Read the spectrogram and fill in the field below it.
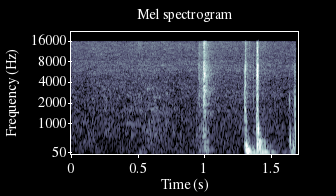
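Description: An electric guitar is strummed briefly.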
